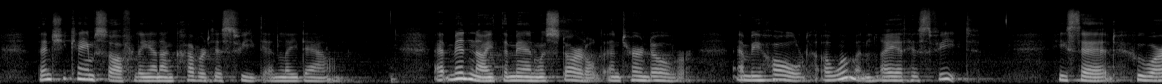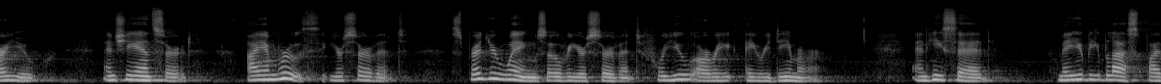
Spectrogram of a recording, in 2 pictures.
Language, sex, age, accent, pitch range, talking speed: English, female, 60-79, American, 165-195 Hz, 155 wpm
